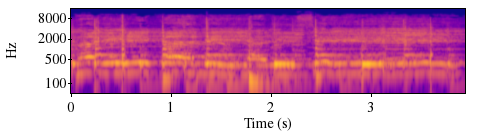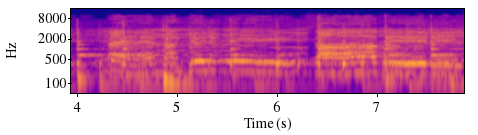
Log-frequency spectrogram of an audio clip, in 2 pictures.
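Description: Qawwali music: tabla beating steadily, the bass drum's pitch bending down on some strokes, under a held harmonium line, with singing in places.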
